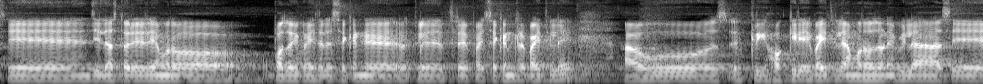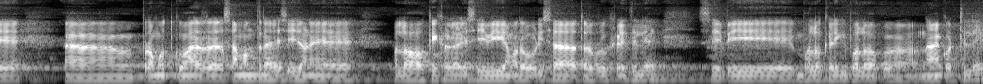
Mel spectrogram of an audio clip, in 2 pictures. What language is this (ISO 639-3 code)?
ori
